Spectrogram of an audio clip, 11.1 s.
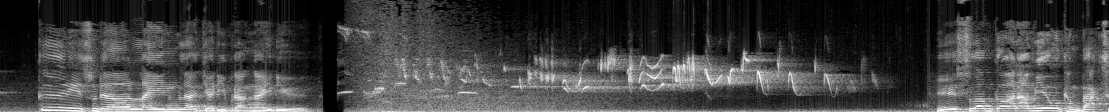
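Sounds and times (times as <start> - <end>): birds chirping and twittering: 3.4 - 9.3
low rushing noise: 3.4 - 9.4.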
